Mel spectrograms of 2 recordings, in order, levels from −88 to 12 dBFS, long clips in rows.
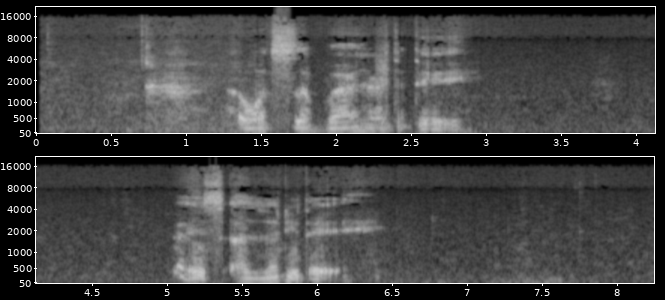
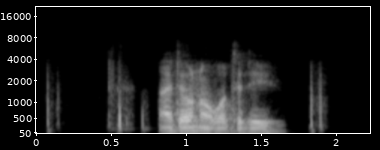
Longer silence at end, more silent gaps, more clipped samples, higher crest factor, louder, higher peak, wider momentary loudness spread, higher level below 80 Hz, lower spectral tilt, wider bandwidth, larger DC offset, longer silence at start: about the same, 0.7 s vs 0.6 s; neither; neither; about the same, 18 dB vs 18 dB; first, -13 LUFS vs -20 LUFS; first, 0 dBFS vs -4 dBFS; second, 22 LU vs 25 LU; first, -52 dBFS vs -62 dBFS; second, -2 dB/octave vs -6 dB/octave; first, 17 kHz vs 5.6 kHz; neither; second, 0.05 s vs 0.8 s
